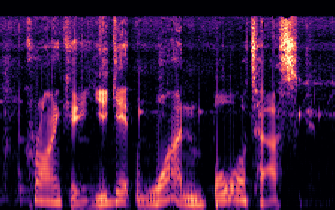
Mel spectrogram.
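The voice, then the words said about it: Put-on Australian accent. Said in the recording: “If you want me to do Australian ... It's uncanny ability to switch back and forth.”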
